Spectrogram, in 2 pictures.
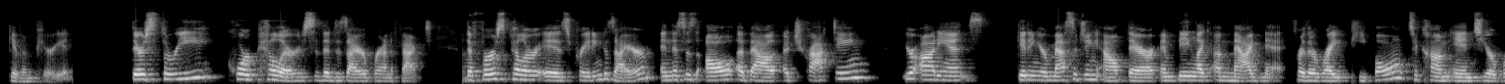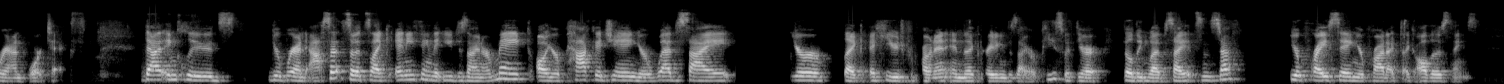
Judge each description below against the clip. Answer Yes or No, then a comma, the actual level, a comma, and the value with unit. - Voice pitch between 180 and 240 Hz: Yes, medium, 185 Hz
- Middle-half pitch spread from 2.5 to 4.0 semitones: No, average, 4.7 semitones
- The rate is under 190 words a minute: Yes, average, 175 wpm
